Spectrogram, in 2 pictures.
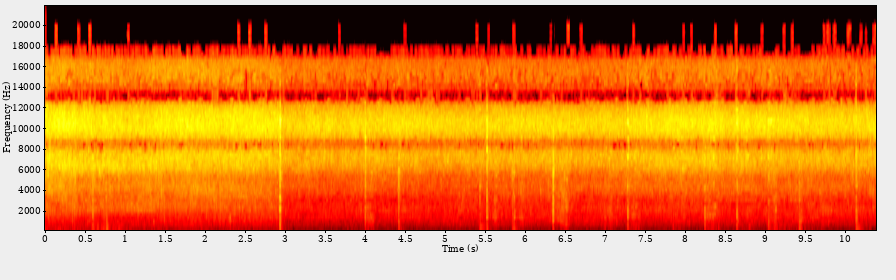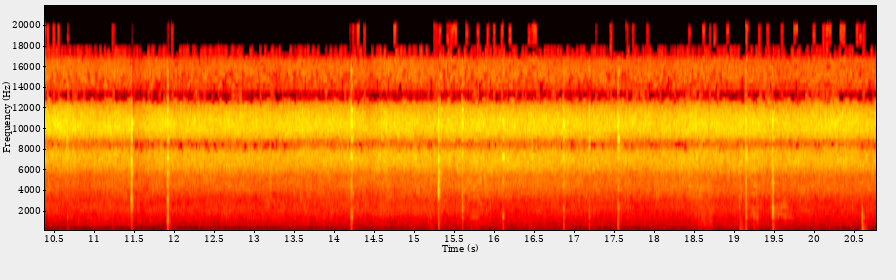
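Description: Food sizzles steadily on a patio grill, a constant hiss with scattered small pops and crackles running throughout, close and even in level with no talking.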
